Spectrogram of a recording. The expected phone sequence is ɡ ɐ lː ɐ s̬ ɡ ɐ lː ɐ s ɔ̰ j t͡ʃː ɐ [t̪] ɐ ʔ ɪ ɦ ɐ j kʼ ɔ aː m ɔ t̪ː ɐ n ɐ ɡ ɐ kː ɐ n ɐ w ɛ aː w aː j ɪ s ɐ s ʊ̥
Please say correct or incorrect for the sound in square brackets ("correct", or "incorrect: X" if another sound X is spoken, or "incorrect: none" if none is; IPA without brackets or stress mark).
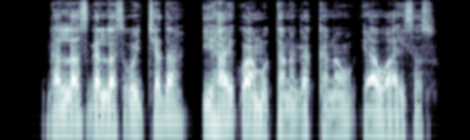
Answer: incorrect: d̪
